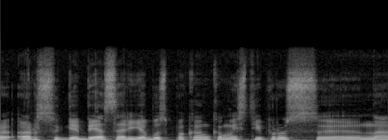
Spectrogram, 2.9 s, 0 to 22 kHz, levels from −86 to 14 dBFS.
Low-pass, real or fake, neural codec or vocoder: 14.4 kHz; real; none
